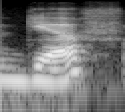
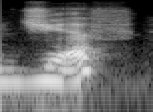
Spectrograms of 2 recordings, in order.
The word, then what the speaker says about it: GIF: little animated image or a gif or a jiff depending on which camp you are in the pronunciation but let's say I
